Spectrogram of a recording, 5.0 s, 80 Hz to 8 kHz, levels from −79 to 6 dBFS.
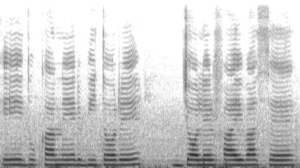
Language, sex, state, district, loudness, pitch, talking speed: Bengali, female, Tripura, West Tripura, -16 LUFS, 235 Hz, 70 wpm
